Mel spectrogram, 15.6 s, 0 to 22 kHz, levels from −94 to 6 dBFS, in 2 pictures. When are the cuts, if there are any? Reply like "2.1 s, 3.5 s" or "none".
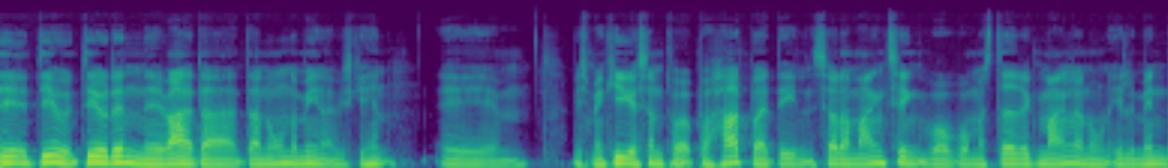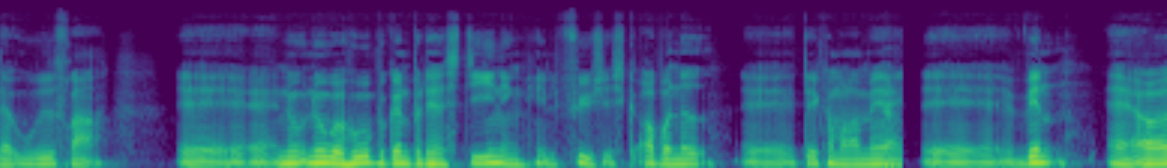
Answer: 13.8 s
